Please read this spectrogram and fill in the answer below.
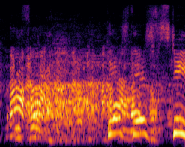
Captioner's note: audience laughing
